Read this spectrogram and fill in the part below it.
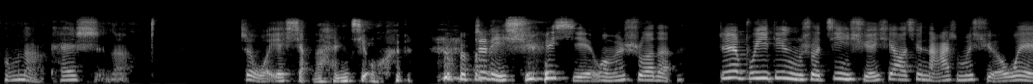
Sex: female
